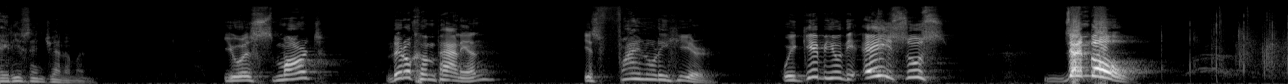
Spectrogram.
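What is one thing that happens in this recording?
A man speaks calmly through a microphone in a large hall, in short phrases.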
